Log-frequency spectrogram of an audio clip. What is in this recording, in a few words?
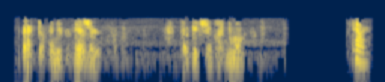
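police dispatch, Scottsdale PD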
